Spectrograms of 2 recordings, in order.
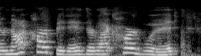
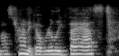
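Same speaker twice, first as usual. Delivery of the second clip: ordinary talk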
